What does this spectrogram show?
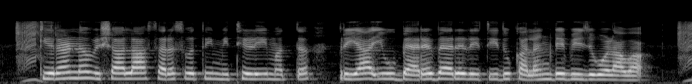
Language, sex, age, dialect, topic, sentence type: Kannada, female, 18-24, Northeastern, agriculture, statement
